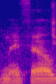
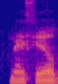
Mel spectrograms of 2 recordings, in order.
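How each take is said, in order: First: The second syllable has a short 'eh' vowel. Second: The second syllable has a long 'ee' vowel. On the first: The speaker calls it right. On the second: The speaker calls it wrong.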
